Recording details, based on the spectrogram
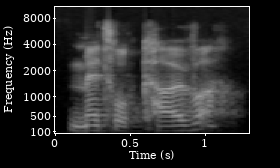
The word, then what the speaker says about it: Metelkova: Metelkova. – All right, sweet. – So I'm just saying it how it's spelt.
